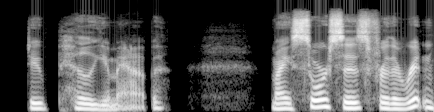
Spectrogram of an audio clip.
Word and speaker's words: dupilumab: Emphasize that second syllable. Pill. See if you can hear the emphasis when I say it again. Dupillium. Dupillium.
